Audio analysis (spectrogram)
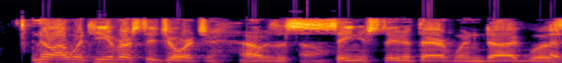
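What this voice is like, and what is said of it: Virginia accent. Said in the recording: “I'm trying to put a finger on your accent there. ... I'm from Virginia, and you never lose this accent.”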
